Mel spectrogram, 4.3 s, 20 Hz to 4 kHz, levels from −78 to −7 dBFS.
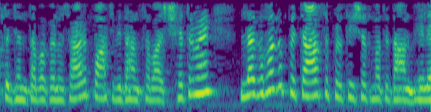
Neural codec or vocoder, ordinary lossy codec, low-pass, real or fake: none; none; 3.6 kHz; real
